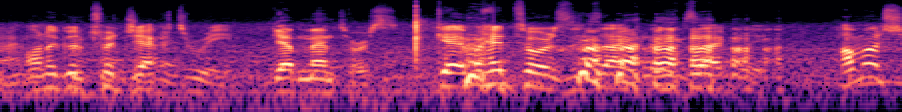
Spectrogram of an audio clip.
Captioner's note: laughs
